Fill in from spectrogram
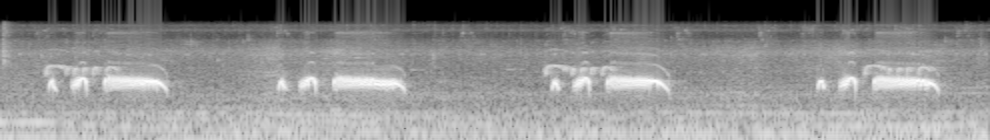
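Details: Spotted dove calling actively over a local zebra dove lure recording. Four regular phrases of paired short coos ending in a long, slightly descending coo, each joined by higher rippling zebra dove trills.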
